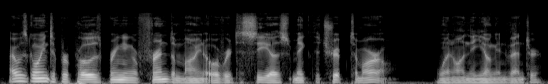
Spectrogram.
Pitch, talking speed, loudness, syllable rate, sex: 95 Hz, 265 wpm, -21 LUFS, 6.3 syllables/s, male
